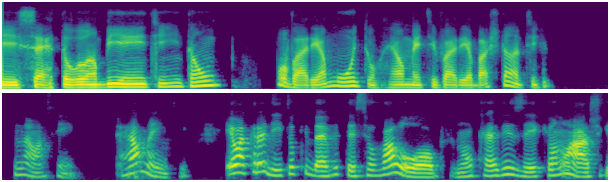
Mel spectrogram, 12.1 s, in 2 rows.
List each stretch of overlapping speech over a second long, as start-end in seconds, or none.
none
